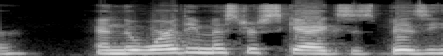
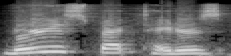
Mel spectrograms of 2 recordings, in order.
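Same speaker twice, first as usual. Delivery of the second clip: ordinary delivery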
